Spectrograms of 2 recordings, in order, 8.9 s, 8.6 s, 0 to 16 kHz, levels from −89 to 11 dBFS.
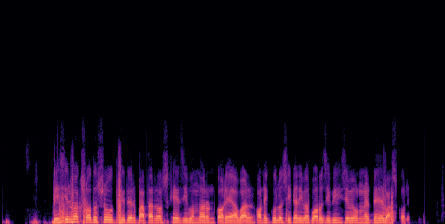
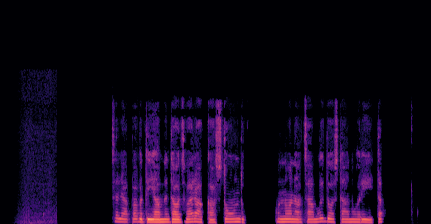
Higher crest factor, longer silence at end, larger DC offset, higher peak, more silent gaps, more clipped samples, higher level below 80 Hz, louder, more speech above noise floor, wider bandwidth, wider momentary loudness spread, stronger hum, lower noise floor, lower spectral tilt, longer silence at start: about the same, 14 dB vs 18 dB; second, 0.75 s vs 1 s; neither; first, -2 dBFS vs -6 dBFS; second, none vs 4.98-5.49 s; neither; first, -52 dBFS vs -70 dBFS; first, -15 LUFS vs -23 LUFS; first, 44 dB vs 34 dB; second, 5.4 kHz vs 9.2 kHz; second, 5 LU vs 13 LU; neither; about the same, -58 dBFS vs -56 dBFS; first, -11.5 dB/octave vs -6.5 dB/octave; second, 0.1 s vs 2.25 s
